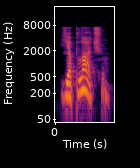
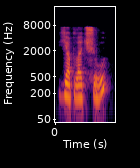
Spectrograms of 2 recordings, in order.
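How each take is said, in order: First: The ending is reduced as much as possible. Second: The ending is said fully, not reduced.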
